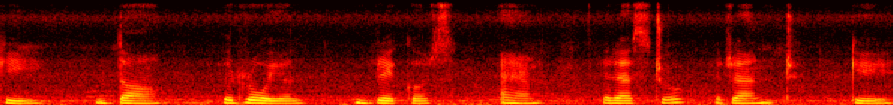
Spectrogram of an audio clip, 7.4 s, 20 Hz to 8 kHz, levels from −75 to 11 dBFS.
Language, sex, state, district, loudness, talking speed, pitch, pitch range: Hindi, female, Haryana, Rohtak, -18 LUFS, 55 wpm, 195 Hz, 180-210 Hz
